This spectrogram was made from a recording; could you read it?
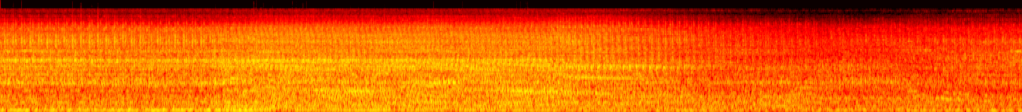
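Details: TVS Scooty Pep+ after fixing starting problem (kinked petrol hose replaced, new spark plug, test battery; clutch roller kit changed): loud even fast single-cylinder beat settling to quieter steady idle; healthy running.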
